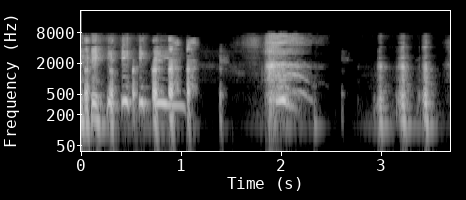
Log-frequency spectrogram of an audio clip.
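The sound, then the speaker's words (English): A single harsh, breathy cough bursts out in a short pause, fairly loud, with people talking just before and after it. “I've been holding that cough in until you start.”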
